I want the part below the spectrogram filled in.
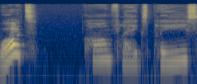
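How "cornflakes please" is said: in a whisper. Reading a story aloud: a man repeats his request to the grocer, whispered. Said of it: "he whispered".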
